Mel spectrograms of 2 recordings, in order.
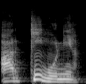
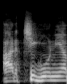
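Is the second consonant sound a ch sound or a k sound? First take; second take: k sound; ch sound. First: The second syllable starts with a k sound. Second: The second syllable starts with a ch sound. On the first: The speaker calls it right. "Correct pronunciation होता है आर्कीगोनिया" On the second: The speaker calls it wrong. "आर्चिगोनिया भी बोलो, ठीक है, आपकी मर्जी"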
